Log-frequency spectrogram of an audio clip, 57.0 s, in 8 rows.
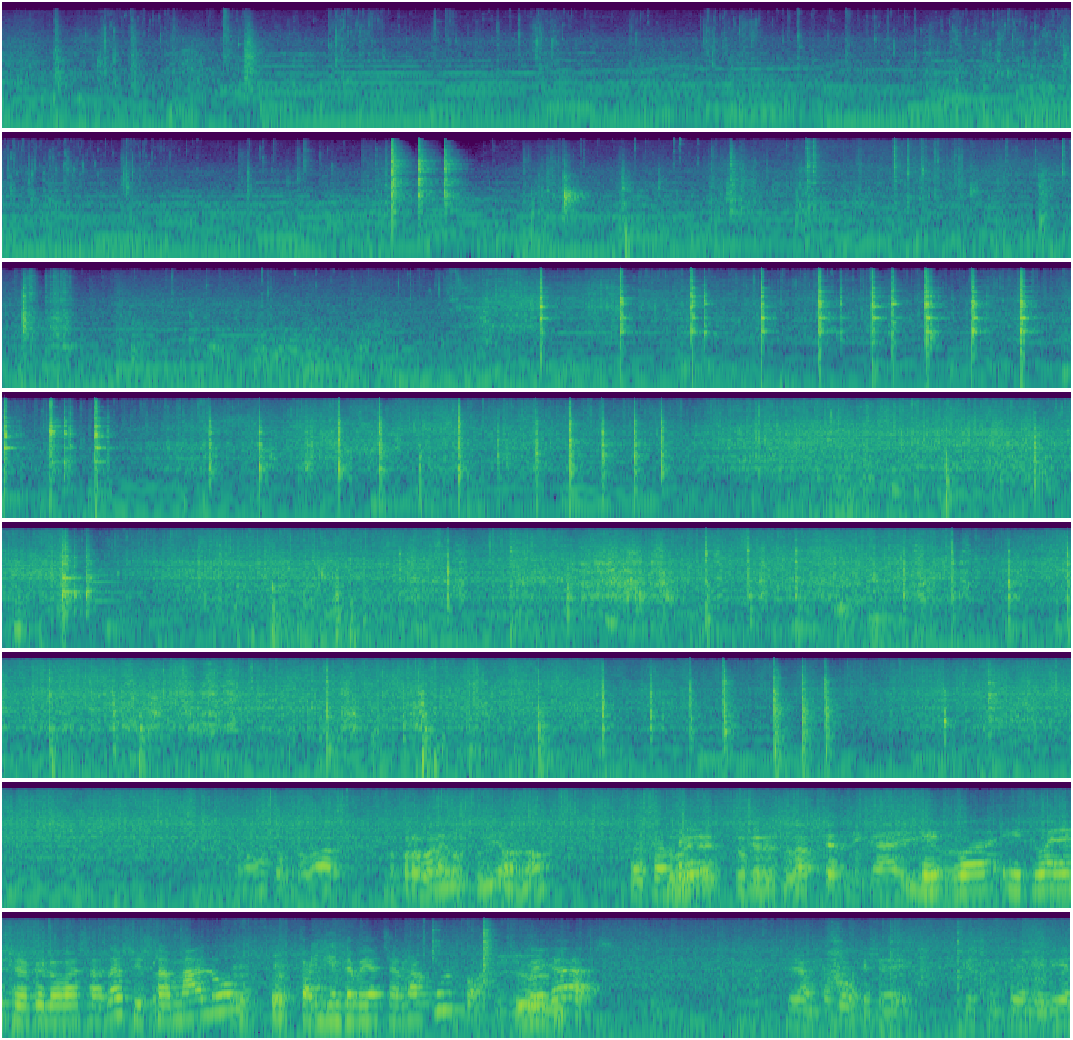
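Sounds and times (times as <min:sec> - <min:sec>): food sizzling in a pan: 0:00.0 - 0:57.0
utensil scraping a pan: 0:14.4 - 0:14.8, 0:17.2 - 0:25.9, 0:30.0 - 0:40.6.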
